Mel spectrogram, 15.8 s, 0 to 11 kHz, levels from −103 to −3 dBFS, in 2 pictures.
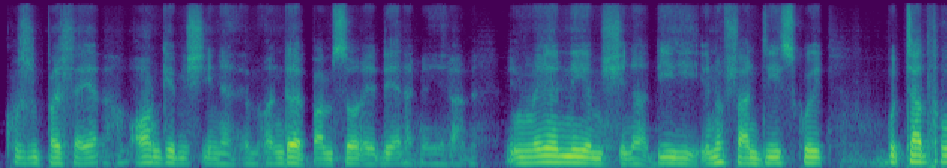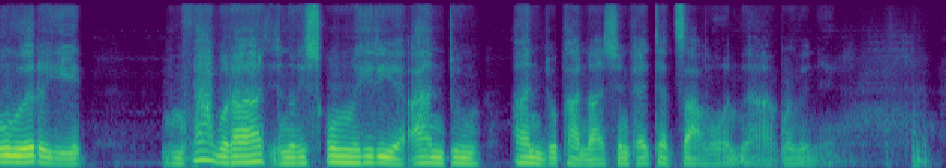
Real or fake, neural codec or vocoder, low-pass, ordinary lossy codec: fake; codec, 16 kHz in and 24 kHz out, 0.6 kbps, FocalCodec, streaming, 4096 codes; 9.9 kHz; MP3, 96 kbps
